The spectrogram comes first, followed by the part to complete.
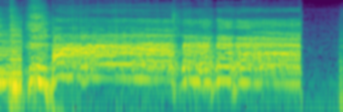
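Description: A man strumming an acoustic guitar and singing without words, holding one long vocal note over the strumming. The sound cuts off suddenly just before the end.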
